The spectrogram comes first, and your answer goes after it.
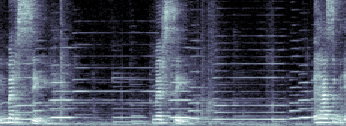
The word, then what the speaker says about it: merci: If I change my vocal range, does that count if I say merci? No, it is not mercy, no, but it is spelled closely to that. It is M-E-R-C-I.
